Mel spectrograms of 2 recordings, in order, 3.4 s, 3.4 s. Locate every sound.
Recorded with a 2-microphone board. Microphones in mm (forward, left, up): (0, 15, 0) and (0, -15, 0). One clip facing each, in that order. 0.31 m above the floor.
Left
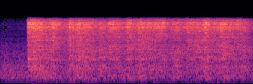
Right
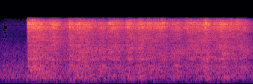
0.4 s crumpling: 15° left (ahead or behind), 0.9 m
